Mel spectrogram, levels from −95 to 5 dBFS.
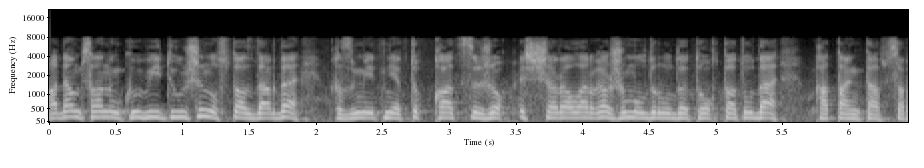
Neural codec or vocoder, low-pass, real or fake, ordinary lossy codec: codec, 16 kHz, 8 kbps, FunCodec, trained on LibriTTS, 25 frames a second; none; fake; none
